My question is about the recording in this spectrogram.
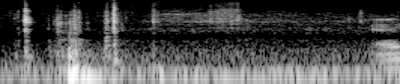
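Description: A few short clicks and knocks of personal belongings being picked up and handled inside a parked car, the loudest about a third of a second in, over a low steady hum.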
